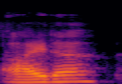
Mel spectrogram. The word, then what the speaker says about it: IIDDA: this thing called the international infectious disease data archive which doesn't exist yet pronounced Ida um and it's work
